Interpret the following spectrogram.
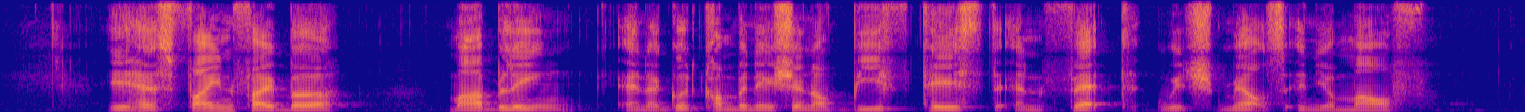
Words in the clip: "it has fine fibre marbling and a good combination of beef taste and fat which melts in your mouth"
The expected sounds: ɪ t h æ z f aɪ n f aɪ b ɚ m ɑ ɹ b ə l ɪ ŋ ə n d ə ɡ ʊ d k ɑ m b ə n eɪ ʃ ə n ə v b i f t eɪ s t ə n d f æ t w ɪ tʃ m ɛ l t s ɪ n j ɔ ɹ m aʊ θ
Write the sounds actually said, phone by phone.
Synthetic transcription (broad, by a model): ɪ t h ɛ s f aɪ n f aɪ b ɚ m ɑ b l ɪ ŋ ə n ə ɡ ʊ d k ɑ m b ə n eɪ ʃ ə n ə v b i f t eɪ s t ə n f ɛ t w ɪ tʃ m ɛ l t s ɪ n j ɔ m aʊ θ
